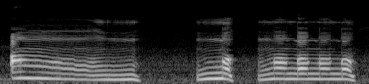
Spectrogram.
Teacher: ви кажете А, тільки не просто співаєте А, да? А трошки співаєте в нос, да? Тобто вверх піднімаєте в нос. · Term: носовий звук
